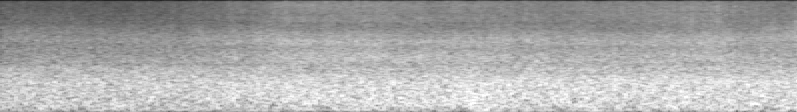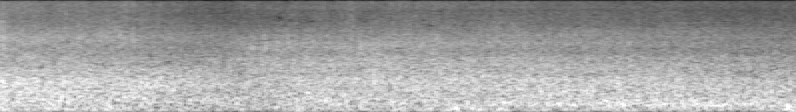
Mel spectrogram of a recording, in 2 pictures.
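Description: Ocean surf washing on a rocky shore: a steady rush that swells over the first few seconds and eases off about halfway through.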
